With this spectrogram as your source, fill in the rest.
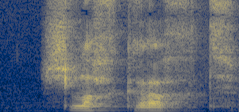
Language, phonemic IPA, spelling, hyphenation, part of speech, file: Dutch, /ˈslɑx.krɑxt/, slagkracht, slag‧kracht, noun, Nl-slagkracht.ogg
- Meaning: clout, strength, power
